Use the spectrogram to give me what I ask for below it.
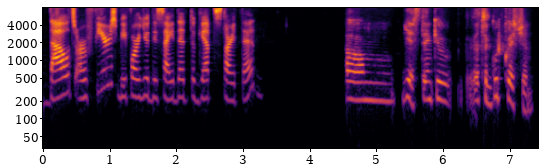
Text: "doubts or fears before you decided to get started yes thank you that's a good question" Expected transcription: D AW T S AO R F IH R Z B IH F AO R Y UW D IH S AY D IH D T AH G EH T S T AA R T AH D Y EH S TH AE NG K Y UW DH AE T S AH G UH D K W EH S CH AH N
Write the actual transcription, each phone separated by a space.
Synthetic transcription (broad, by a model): D AW T S AO R F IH R S B IH F AO R Y UW D IH S AY D IH D T AH G EH T S T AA R T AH D Y EH S T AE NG K Y UW DH AE T S AH G UH D K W EH S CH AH N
